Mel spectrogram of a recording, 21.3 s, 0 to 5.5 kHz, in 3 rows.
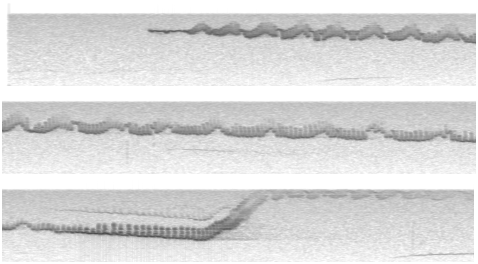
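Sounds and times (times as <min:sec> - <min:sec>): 
Arctic bearded seal calling: 0:02.2 - 0:17.8.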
